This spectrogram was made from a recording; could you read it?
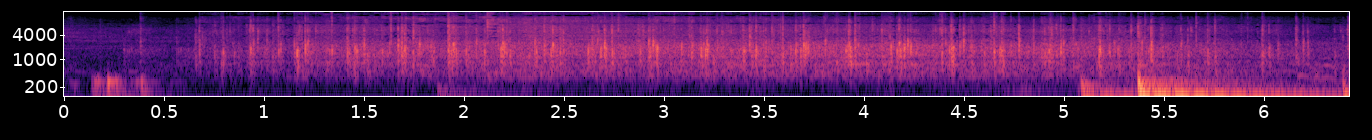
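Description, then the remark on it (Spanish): A comedy show crowd, the couples in the audience asked to applaud, bursts into sustained applause, dense clapping from many hands, with a low voice rising briefly near the end as the clapping continues. “Chicas y chicos, todas las parejas de enamorados, novios, esposos, etc., aplaudan.”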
